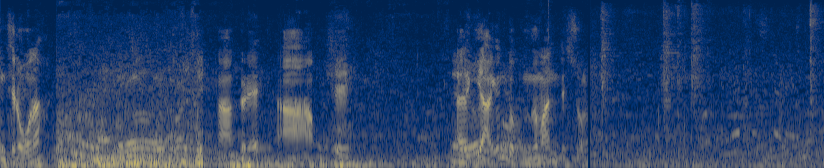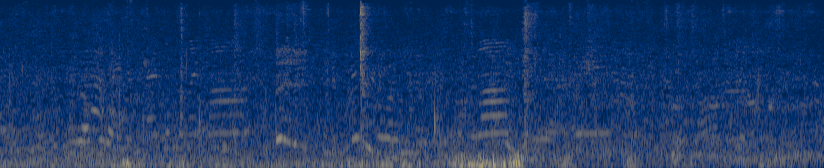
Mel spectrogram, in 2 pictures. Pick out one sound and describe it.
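A crowd of people chatters on a busy street outdoors.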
